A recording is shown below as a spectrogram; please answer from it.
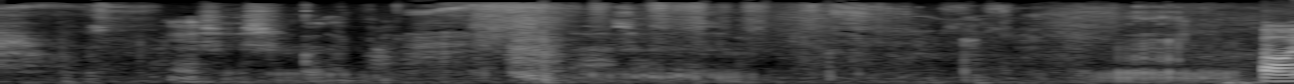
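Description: A domestic cat purring, a low pulsing rumble that grows louder in the last second.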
